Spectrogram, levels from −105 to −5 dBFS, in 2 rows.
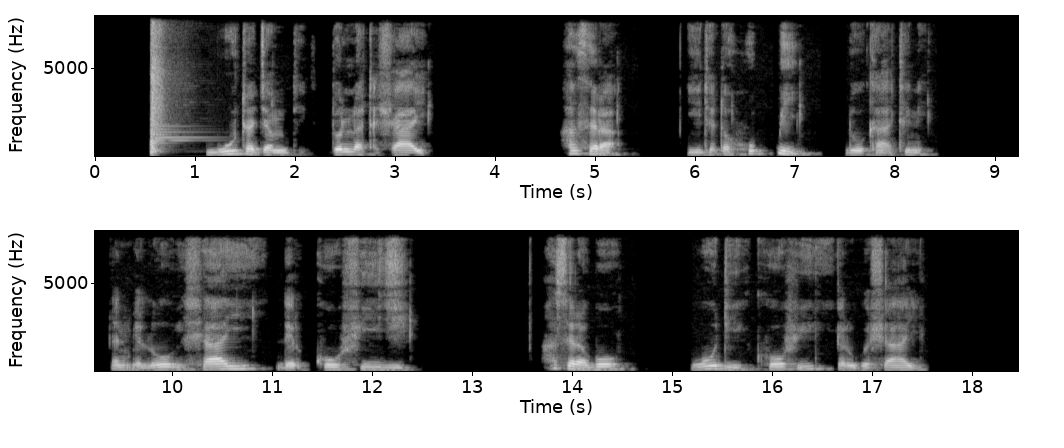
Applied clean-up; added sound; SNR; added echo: none; Snare drum; 3 dB; none.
